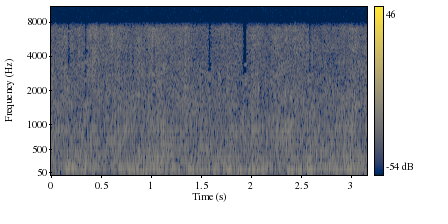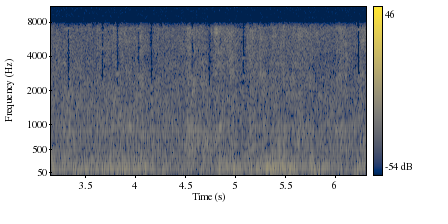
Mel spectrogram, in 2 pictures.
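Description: Steady low rumbling noise like wind on a microphone, with no speech, swelling slightly near the end.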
